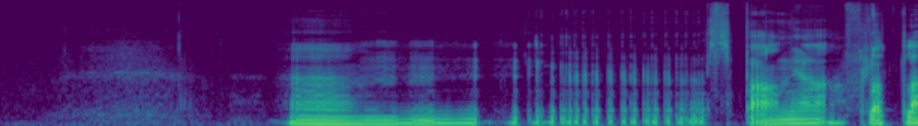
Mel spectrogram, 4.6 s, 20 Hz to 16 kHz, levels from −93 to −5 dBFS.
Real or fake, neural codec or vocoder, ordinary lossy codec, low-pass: real; none; none; 14.4 kHz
